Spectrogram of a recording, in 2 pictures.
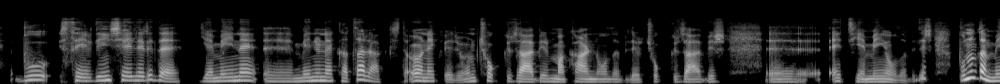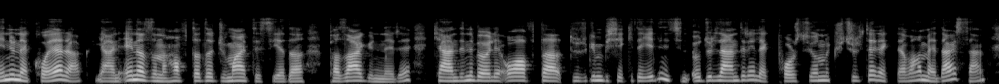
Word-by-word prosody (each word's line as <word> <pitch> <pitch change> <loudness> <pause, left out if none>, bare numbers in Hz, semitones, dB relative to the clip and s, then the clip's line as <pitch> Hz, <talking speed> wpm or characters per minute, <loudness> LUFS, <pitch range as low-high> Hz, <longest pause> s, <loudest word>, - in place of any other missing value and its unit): bu 200 0 -3
sevdiğin 180 +2 -1
şeyleri 195 +1 +1
de 135 -6 +3 0.2
yemeğine, 165 +5 0
eee, 140 -1 -6
menüne 170 +4 0
katarak, 190 +6 0
işte, - - -10
örnek 160 -4 0
veriyorum 110 +6 -6
çok 170 -3 -4
güzel 130 -4 +2
bir 140 - -4
makarna 120 -1 0
olabilir, 120 -2 -9
çok - - -10
güzel 120 - -1
bir, 130 0 -2 0.4
eee, 125 -1 -5 0.2
et 155 - -3
yemeği 130 +1 -1
olabilir, 95 -6 -6 0.3
bunu 295 +7 +6
da 305 - +10
menüye 185 +2 +5
koyarak, 160 -1 +4
yani, 145 0 0
en 205 +3 +5
azından 165 -7 +4
haftada 165 +1 -1
cumartesi 160 -3 0
ya 140 -1 -4
da 140 0 0 0.2
pazar 170 +5 +5
günleri 140 +3 -6 0.2
kendini, 170 +3 +3
böyle, 170 -2 +2
o 175 - 0
hafta 180 -3 +4
düzgün 175 +4 -4
bir - - -4
şekilde 170 0 -5
yediğin 185 +9 -1
için 190 -7 -7
ödüllendirerek, 180 -1 0
porsiyonunu 175 +4 -2
küçülterek 175 +1 -4
devam 175 +7 -1
edersen, 210 - 0
165 Hz, 150 wpm, -23 LUFS, 145-185 Hz, 0.4 s, da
